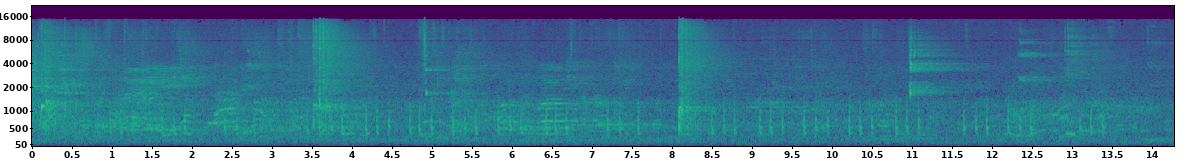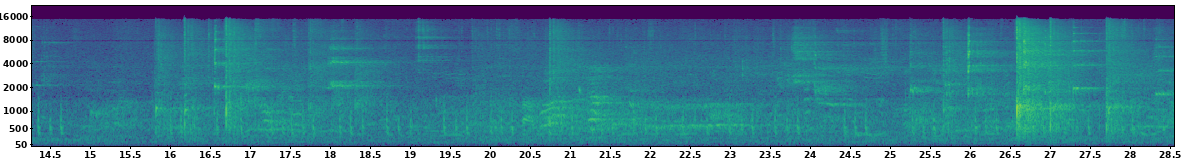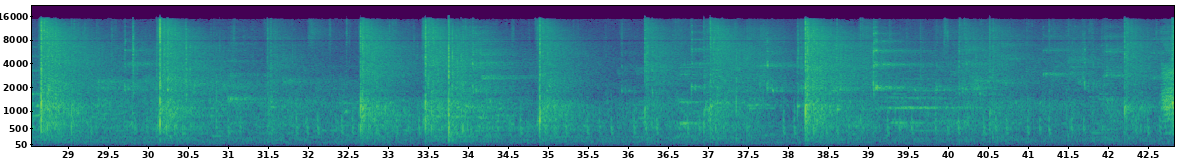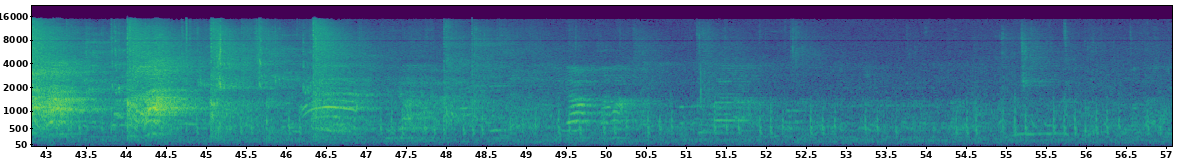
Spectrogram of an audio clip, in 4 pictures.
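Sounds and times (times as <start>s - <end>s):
shoes squeaking on floor: 0.0s - 14.9s, 15.8s - 57.0s
badminton racket hitting shuttlecock: 24.5s - 47.2s.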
